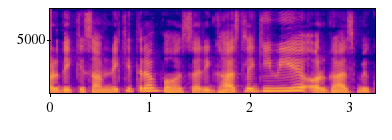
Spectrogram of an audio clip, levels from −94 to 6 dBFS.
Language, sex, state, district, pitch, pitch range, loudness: Hindi, female, Chhattisgarh, Sukma, 180 Hz, 165-235 Hz, -17 LUFS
